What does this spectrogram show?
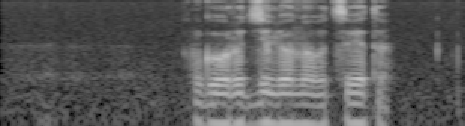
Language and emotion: Russian, neutral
